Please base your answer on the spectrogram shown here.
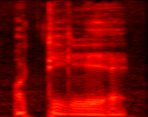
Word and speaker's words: Ottilie: the channel for reference in German, since it's a word or name of German origin. It is said as Ottilie.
